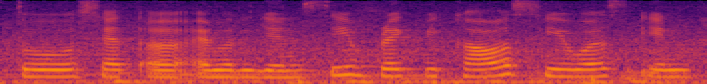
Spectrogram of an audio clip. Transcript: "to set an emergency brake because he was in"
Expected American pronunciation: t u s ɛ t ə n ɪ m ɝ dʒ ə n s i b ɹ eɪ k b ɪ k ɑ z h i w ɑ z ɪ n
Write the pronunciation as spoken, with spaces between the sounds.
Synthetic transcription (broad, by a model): t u s ɛ t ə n ɪ m ɝ dʒ ə n s i b ɹ eɪ k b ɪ k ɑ s h i w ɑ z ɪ n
